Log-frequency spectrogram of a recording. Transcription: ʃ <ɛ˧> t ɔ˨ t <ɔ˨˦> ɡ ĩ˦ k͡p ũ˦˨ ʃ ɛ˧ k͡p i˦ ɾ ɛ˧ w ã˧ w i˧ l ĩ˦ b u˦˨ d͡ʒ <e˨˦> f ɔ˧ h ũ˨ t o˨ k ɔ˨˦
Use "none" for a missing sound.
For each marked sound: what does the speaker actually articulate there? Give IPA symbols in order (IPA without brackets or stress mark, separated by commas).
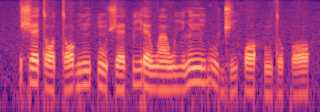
ɛ˧, ɔ˨˦, i˨˦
